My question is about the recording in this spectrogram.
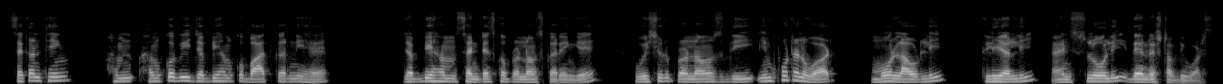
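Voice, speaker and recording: A man's voice: mid-range voice, darkish tone, dry recording, clean studio sound. An Indian man teaching spoken English, explaining in a mix of Hindi and English and repeating his key points.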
